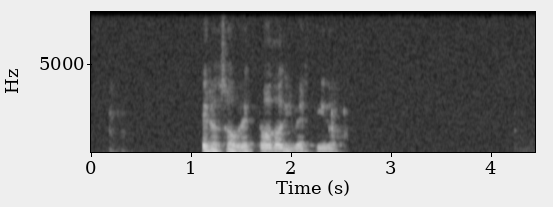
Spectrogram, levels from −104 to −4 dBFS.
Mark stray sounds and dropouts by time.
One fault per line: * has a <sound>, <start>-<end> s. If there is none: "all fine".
all fine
